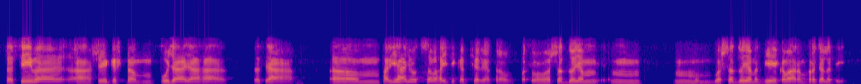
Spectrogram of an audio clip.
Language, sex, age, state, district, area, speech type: Sanskrit, male, 45-60, Karnataka, Udupi, urban, conversation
